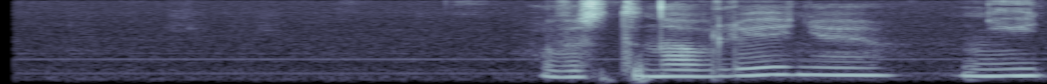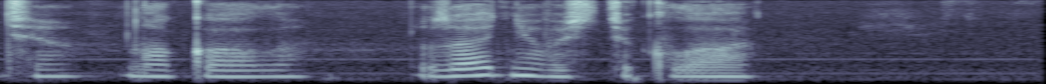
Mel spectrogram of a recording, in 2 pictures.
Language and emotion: Russian, sad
